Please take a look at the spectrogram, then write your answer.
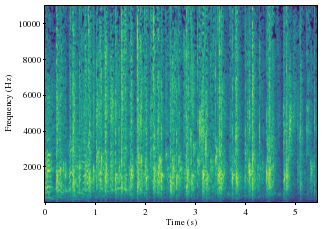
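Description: A crowd at a meeting claps steadily for several seconds for the parents, dense overlapping hand claps, with a few voices faintly mixed in beneath the applause.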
